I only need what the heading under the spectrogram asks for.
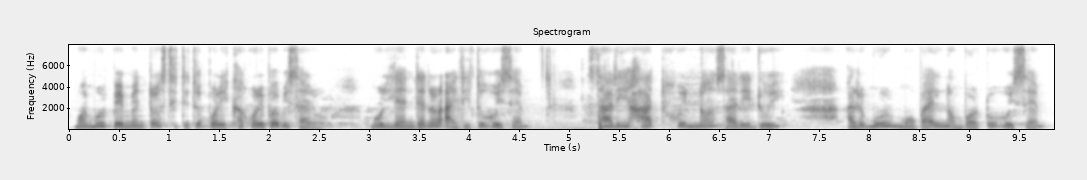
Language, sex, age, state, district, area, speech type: Assamese, female, 18-30, Assam, Udalguri, rural, spontaneous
